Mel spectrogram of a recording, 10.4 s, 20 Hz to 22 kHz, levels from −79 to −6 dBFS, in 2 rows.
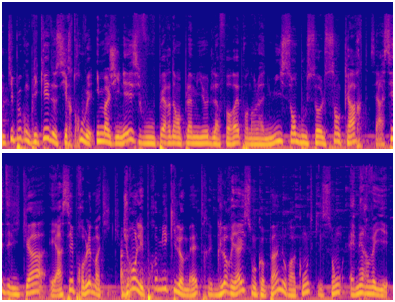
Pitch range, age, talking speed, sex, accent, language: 115-155 Hz, 20-39, 255 wpm, male, French, French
